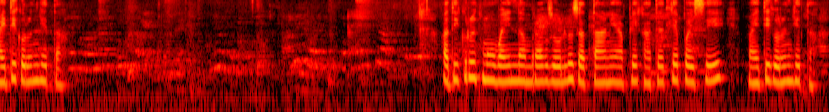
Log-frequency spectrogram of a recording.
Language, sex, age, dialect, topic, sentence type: Marathi, female, 18-24, Southern Konkan, banking, statement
